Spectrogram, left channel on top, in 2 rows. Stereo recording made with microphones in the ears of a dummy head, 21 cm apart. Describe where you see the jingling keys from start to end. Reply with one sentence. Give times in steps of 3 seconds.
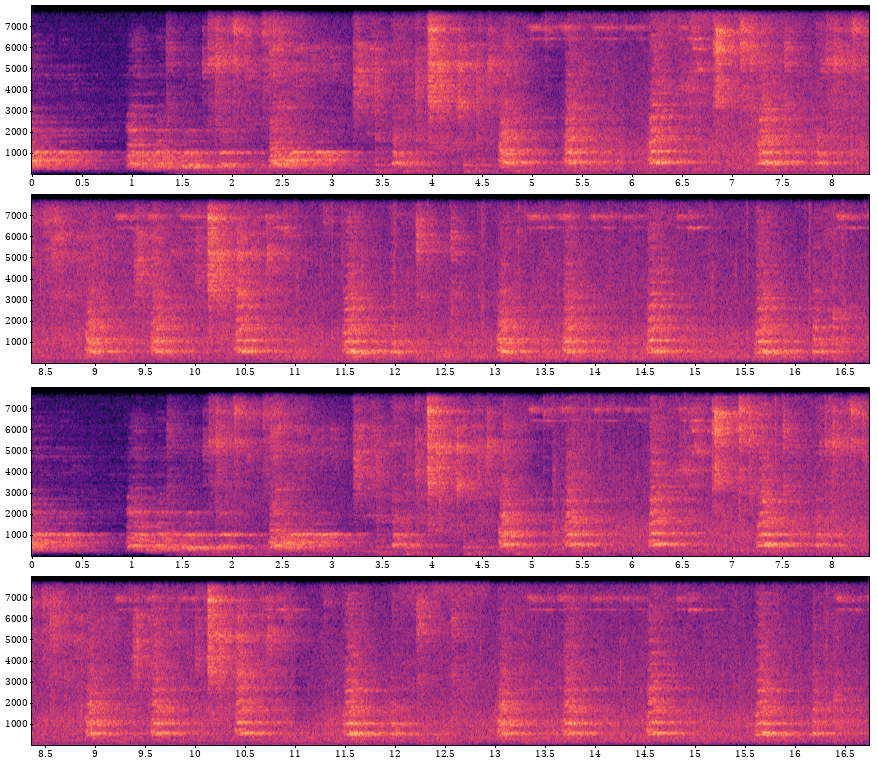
You can hear the jingling keys on the left from 0 s, on the right from 3 s, in the centre from 9 s, on the left from 12 s and not at all from 15 s.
